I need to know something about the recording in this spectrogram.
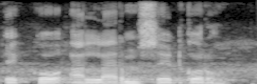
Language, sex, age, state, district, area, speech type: Odia, male, 18-30, Odisha, Rayagada, rural, read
